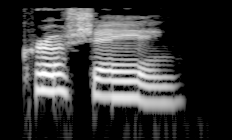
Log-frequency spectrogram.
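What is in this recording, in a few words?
"crocheting", British English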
